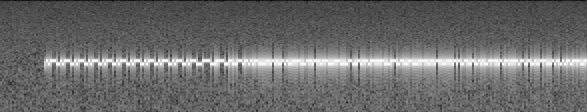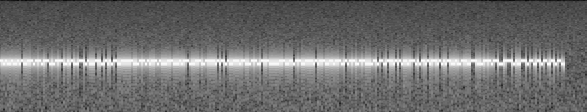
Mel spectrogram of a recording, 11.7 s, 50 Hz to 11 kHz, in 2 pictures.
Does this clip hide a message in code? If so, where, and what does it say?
Yes: NAVTEX (SITOR-B), 100 baud, 170 Hz shift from 0.5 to 11.5 s, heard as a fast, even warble, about 1700 Hz centre. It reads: HE NEVERTHELESS DISPATCHED MAJOR GENERAL GEORGE POLLOCK WITH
